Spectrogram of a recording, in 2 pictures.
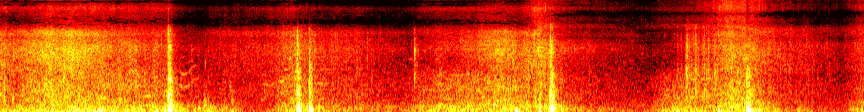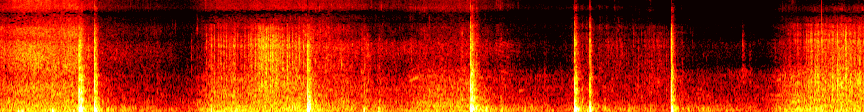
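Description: Distant fireworks shells bursting across the water: about a dozen sharp bangs, irregular and a second or more apart, some in quick pairs. Under them, rushing wind and water noise swells and fades every couple of seconds.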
